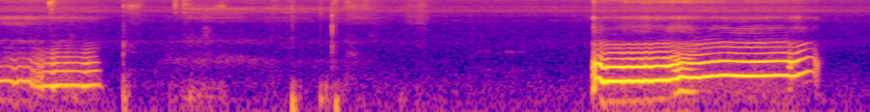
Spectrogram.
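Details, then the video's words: Domestic dog snoring at morning time, waking the owner: a short tonal snore, a few soft knocks and rustles, then a longer, slightly wavering whistled snore lasting about two seconds. "강아지코골이#개코골이때매 아침잠깬 엄마ㅠ"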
